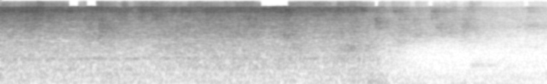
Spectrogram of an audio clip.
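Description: Water pours steadily in a hissing stream for a second or so into a Psychopsis plant pot, then cuts off, close up.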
